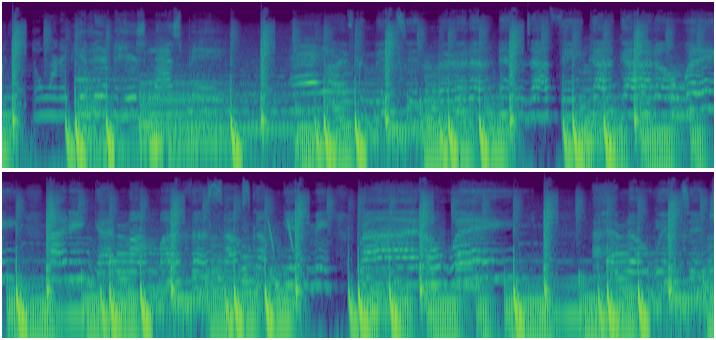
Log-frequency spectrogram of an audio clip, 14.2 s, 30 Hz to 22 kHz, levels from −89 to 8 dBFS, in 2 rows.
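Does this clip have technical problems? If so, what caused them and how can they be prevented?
No technical faults are audible.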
